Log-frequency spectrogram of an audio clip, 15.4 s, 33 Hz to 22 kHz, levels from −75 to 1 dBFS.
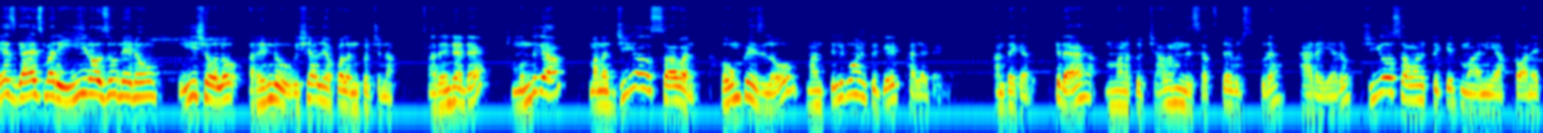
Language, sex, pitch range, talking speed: Telugu, male, 105-160 Hz, 150 wpm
